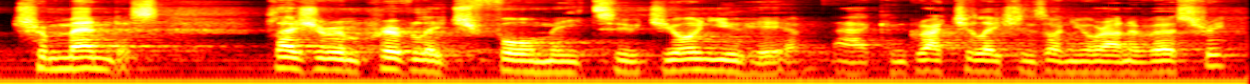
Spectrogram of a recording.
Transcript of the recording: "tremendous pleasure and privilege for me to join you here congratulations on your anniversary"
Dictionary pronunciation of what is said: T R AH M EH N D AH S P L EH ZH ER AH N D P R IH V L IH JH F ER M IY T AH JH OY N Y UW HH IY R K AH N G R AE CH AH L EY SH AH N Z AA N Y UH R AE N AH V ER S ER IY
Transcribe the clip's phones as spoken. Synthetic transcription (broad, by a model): T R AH M EH N D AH S P L EH ZH ER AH N P R IH V L IH JH F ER M IY T AH JH OY N Y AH HH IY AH K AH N G R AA CH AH L EY SH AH N Z N Y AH R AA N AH V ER S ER IY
